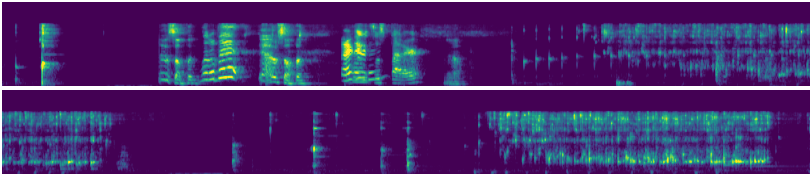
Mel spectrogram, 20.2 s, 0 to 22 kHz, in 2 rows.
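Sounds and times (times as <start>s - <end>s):
speech: 2.0s - 5.9s
red Tempranillo wine from Spain pouring from a bottle: 7.1s - 11.6s, 16.1s - 19.8s.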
